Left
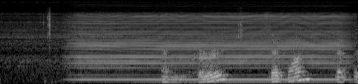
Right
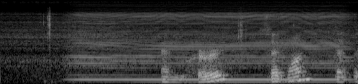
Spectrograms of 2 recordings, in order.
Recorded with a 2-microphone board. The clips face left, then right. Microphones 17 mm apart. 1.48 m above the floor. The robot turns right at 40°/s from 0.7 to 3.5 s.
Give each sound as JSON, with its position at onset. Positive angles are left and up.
{"t": 1.6, "sound": "a man speaking", "side_deg": -70, "distance_m": 0.9}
